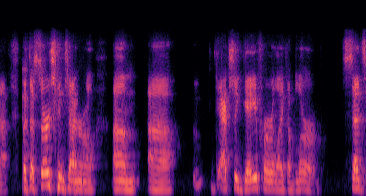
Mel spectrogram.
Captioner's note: chuckling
